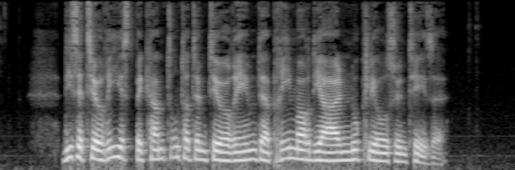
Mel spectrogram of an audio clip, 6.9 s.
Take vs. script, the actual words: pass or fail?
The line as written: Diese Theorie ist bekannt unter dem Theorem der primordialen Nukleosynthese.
pass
